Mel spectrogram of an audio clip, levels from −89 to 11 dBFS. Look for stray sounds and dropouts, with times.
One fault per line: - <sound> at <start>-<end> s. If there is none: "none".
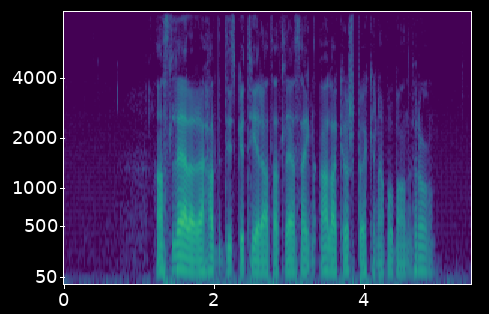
none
